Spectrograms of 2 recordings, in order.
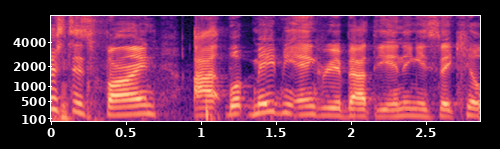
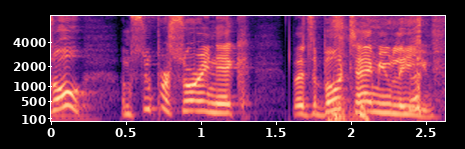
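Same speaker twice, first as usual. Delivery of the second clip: put-on lightly done Canadian accent, higher and polite; mock Canadian accent; 5 semitones higher than usual. Podcaster imitating the Canadian-sounding escort, mock Canadian accent. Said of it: "he goes".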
